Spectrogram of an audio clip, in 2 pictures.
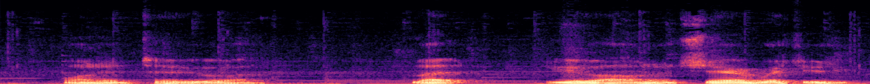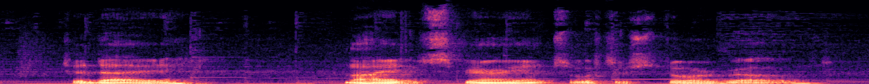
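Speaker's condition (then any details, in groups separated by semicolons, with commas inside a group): Parkinson's disease; tremor main symptom, balance problems, dyskinesia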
